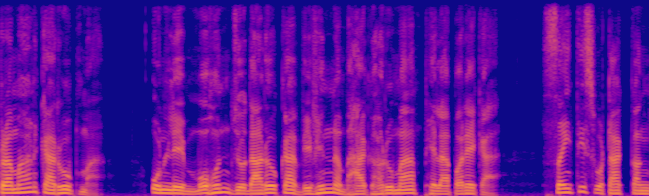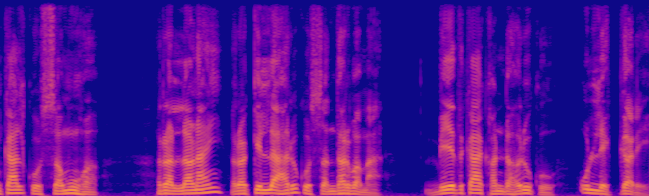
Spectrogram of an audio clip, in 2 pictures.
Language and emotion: Nepali, neutral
